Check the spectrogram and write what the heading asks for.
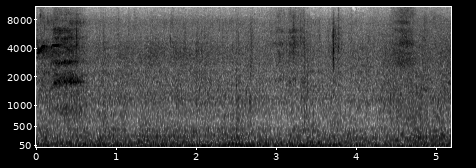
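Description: Wind rushing over the microphone of a camera on a moving road bike, making a steady low rumble.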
